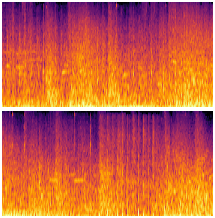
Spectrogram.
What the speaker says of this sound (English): More rocket fire here.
